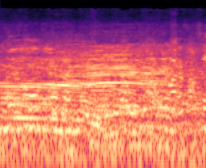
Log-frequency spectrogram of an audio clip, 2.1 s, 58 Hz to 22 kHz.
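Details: Deshal dairy cow with calf at the Saturday Kaharol cattle market in Dinajpur, Bangladesh, during the Qurbani market on 1 June 2024; a steady, droning moo with layered harmonics fills two seconds beneath a man talking and crowd chatter.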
